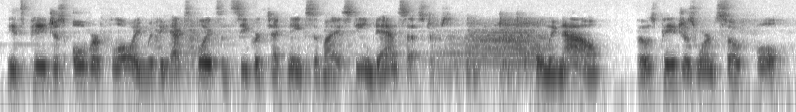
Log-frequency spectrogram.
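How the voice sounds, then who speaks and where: An American man voicing a suave, confident master thief, narrating a video game cutscene in a smooth, wry, unhurried storytelling manner. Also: medium pitch, lightly acted, low-quality recording. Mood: concerned. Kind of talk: scripted first-person cutscene narration. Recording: music under the voice.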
